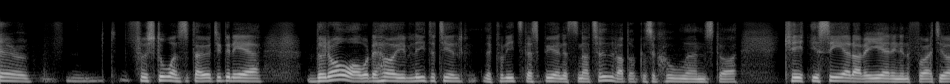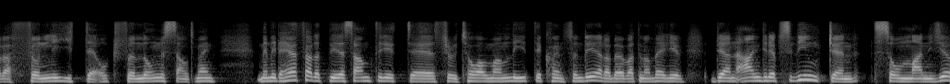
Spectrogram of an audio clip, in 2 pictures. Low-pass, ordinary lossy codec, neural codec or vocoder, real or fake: none; none; codec, 16 kHz, 0.5 kbps, FunCodec, trained on Chinese and English, 25 frames a second; fake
